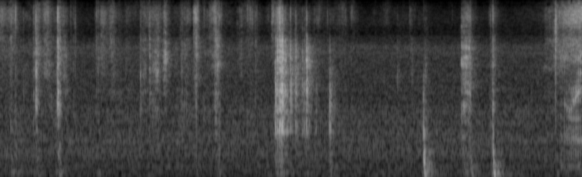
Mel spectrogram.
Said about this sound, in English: I'm going to pause you for a second just so I can shuffle.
